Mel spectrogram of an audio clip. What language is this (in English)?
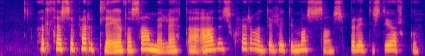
Icelandic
